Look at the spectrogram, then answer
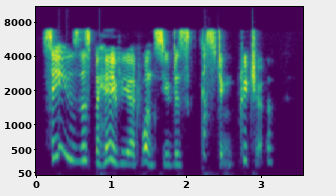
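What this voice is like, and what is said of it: Terrible put-on British accent. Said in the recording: “in a curiously out-of-place, terrible British accent”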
